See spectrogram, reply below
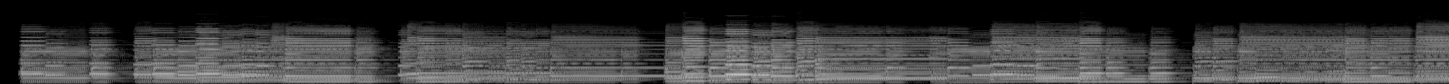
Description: Good King Wenceslas, jazz carol for saxophone quartet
